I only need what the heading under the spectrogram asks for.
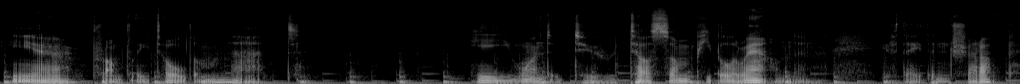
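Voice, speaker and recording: In an audio roleplay, a man plays a well-dressed, roguish stranger at a bar, a wry charmer looking for trouble, in a full character voice that is very low, dark, and heavily creaky. He speaks slowly and intimately, with wry, teasing, hesitant pauses, as if spinning a tale for one listener in an amused storytelling mood. Soft music plays in the background.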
